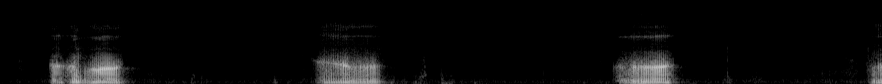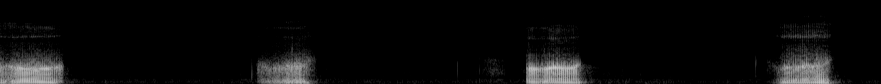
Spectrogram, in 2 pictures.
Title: Snoring part 4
